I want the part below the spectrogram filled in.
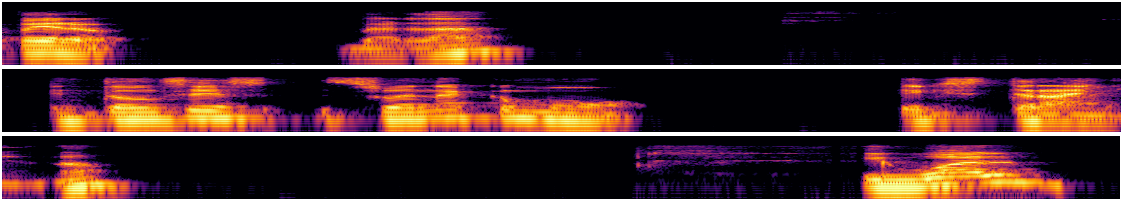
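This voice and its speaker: Man lecturing on writing. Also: medium pitch. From Mexico. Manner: explains with examples, often checks with "¿verdad?". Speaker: teacher. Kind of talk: recorded lecture on technical writing.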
